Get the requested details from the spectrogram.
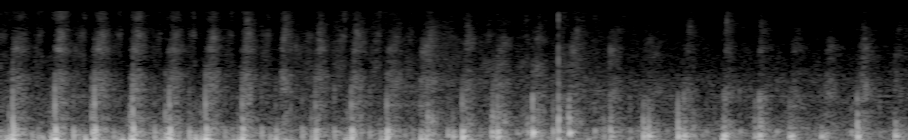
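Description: A whole fresh red bell pepper, hollow and hand-sized, is turned in the hand while fingertips and nails tap and scratch its surface. The result is a rapid, irregular patter of soft, dull, low taps with no ring, mixed with faint scratching.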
